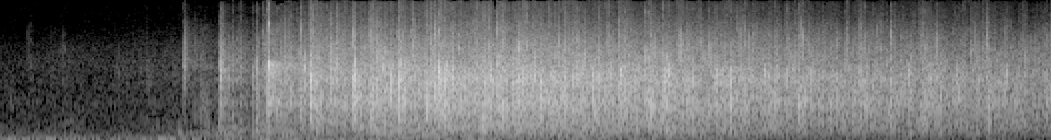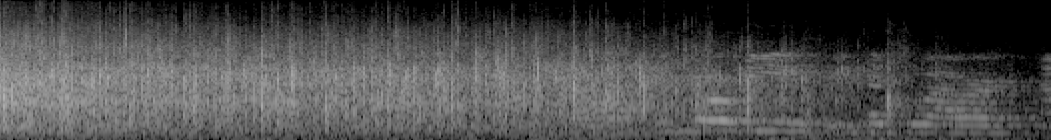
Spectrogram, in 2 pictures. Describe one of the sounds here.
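An audience applauds loudly, then the clapping fades.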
